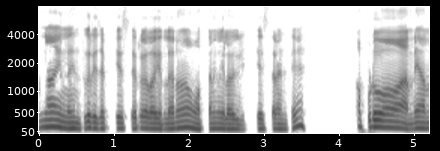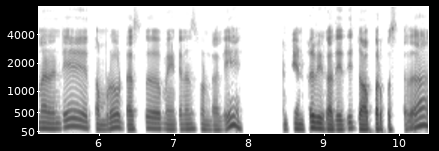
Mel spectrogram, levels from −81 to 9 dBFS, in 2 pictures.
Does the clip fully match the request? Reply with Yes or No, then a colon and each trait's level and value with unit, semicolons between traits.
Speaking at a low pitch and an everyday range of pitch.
Yes: low, 120 Hz; average, 3.3 semitones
